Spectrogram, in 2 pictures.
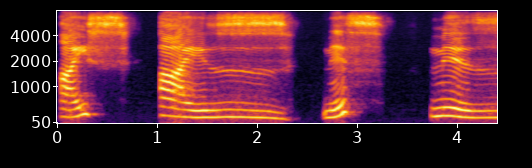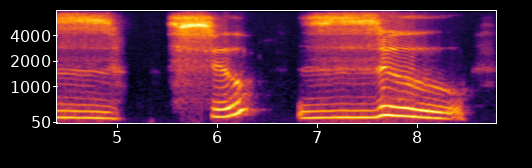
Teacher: So if you can have the students really focus on pronouncing the Z a little bit longer, then there should be a differentiation in the S and the Z sounds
